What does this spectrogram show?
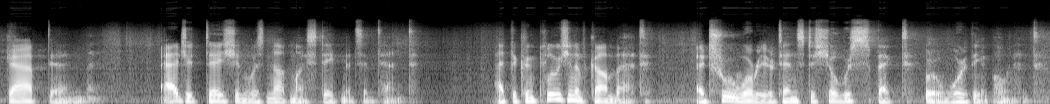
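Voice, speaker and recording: An actor playing a stern, honorable veteran alien admiral in a video game, speaking in a formal, measured, authoritative way. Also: male voice, lowish voice, expressive, vocal fry, a little mellow, slightly rough, exaggerated voice. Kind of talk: video game cutscene acting.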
